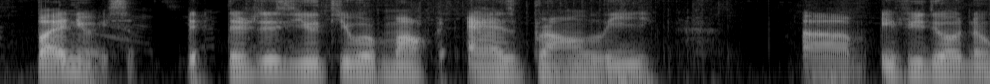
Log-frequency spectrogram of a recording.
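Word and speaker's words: Marques Brownlee: YouTubers and cash grab Mark as brownley um that yes that's how you say his name I will not be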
